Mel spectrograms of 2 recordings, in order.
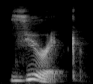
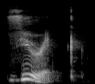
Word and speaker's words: Zurich: This word is also made up of two syllables, and the first one is stressed.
